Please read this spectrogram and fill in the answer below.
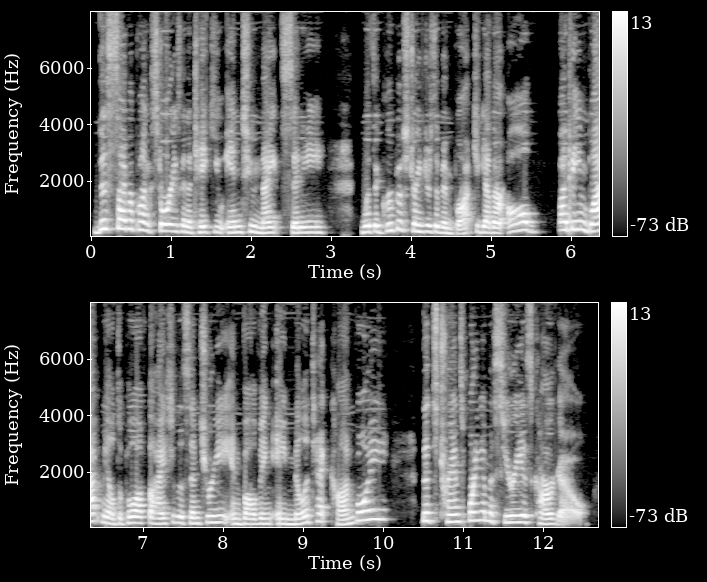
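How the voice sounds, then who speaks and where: A woman with a mid-pitched voice presents as a podcaster. She explains things conversationally, working from loose notes in a countdown format. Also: animated, brisk. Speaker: podcaster giving book recommendations. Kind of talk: semi-scripted presentation, list countdown.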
